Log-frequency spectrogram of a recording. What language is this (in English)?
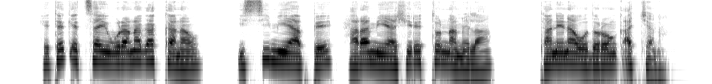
Gofa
